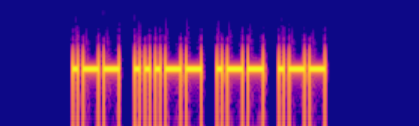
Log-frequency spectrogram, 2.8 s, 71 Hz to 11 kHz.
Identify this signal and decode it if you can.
Morse code, heard as a keyed tone, about 34 wpm, 700 Hz. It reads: W3WW
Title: Call Signs Repeated 2x - 35wpm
